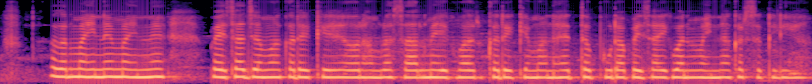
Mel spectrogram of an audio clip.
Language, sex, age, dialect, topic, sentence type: Magahi, female, 25-30, Central/Standard, banking, question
